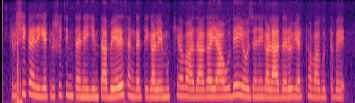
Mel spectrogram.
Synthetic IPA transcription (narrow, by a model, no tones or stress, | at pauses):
kɾiʂikɐɾiɡe̞kɾuʂit͡ʃint̪ɐnejint̪ɐbeːɾesɐŋɡɐt̪iɡɐɭe̞mukʰjɐʋaːd̪aːɡɐjaːʋud̪e̞ːjɔːd͡ʒɐnɛɡɐɭaːd̪ɐɾuːʋjɐɾt̪ʰɐʋaːɡut̪ːɐʋe̞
